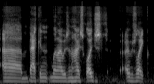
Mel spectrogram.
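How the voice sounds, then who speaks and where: A woman's voice: low voice, flat delivery, fairly quick, fairly bright tone. A middle-aged woman with a Texan accent, hosting a casual chat with viewers in a rambling, chatty way and laughing often. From Texas. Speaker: host of a live chat show.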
